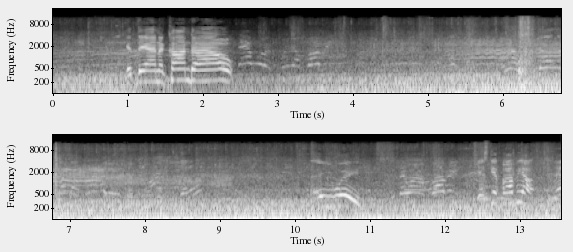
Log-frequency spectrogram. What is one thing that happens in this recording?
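Men shout and call out outdoors nearby.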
